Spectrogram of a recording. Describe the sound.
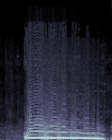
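A person imitates a wolf howl with one long, loud, sustained tone that slowly falls in pitch for about a second and a half, heard alone with no talking.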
